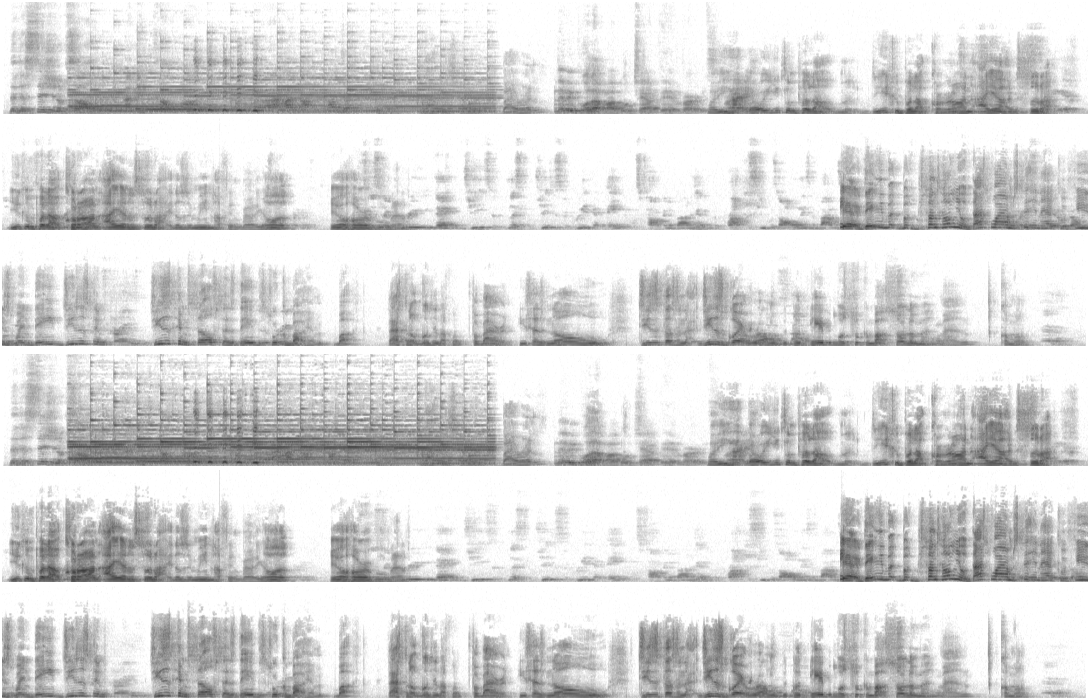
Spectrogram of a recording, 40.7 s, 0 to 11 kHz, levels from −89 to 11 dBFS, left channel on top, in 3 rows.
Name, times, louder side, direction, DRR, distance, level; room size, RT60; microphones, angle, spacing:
voice 1, 0.1-2.4 3.1-4.9, left 1 dB, 20° left, 3.2 m, -34 dB
sound 1, 0.8-6.2, right 9 dB, 55° right, 0.9 m, -23 dB
voice 2, 2.4-3.2 5.2-6.7 7.3-7.5 8.8-13.1 13.7-17.2 17.7-18.6 24.0-28.5 29.0-31.5 32.0-39.3 39.6-40.0, right 3 dB, 35° right, 0.7 m, -26 dB
voice 3, 6.9-9.4, left 2 dB, 75° left, 3.4 m, -33 dB
voice 4, 11.7-15.6 16.3-16.9 17.2-17.4 17.9-24.1 24.5-25.1 26.0-27.5 28.3-29.0 30.3-30.9 32.0-32.3 35.7-37.4 38.6-39.1 40.1-40.4, left 1 dB, 50° left, 3.3 m, -41 dB
15.0 x 11.0 x 2.5 m
head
